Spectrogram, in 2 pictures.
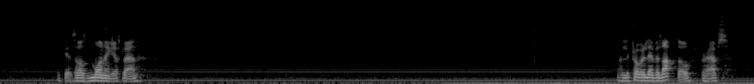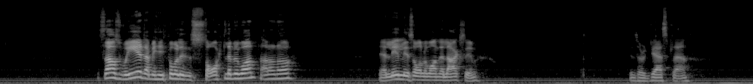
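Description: A man speaks calmly in short bursts close to a microphone.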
